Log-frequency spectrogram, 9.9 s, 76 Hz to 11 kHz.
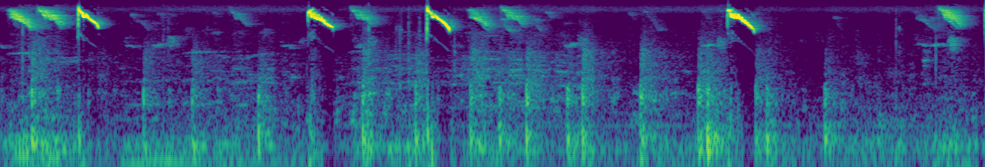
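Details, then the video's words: Oriental white-eye, Buxtoni form, in ngalas song used to trigger other white-eyes to sing: scattered sharp, high descending whistles in ones and twos, spaced irregularly, with softer faint notes and light clicks between. "pleci Buxtoni ngalas 12345 pancingan pleci bahan agar cepat bunyi"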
